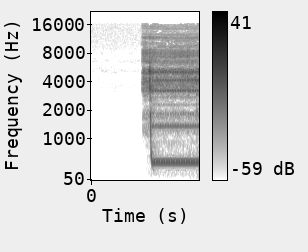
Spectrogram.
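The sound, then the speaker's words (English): After a moment of silence, a phone line clicks on and a steady electronic ringing tone begins as a call is placed, holding one even pitch, clear with no voices. “I'm going to make a couple of phone calls. My first call is going to go to Yeager Alexander.”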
